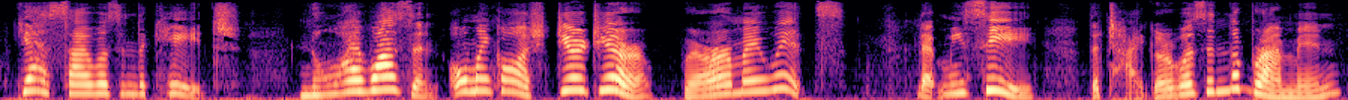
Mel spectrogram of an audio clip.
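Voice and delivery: high-pitched mock confusion; flustered jackal. A narrator's reading. Jackal playing dumb for the tiger, flustered dithering. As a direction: fret and scold yourself, playing muddled. Jackal pretends to be hopelessly muddled.

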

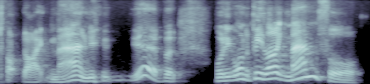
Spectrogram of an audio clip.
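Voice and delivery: high, quick, incredulous rabbit voice; puzzled rabbit. Acted. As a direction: rabbit baffled by the moon's wish.

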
